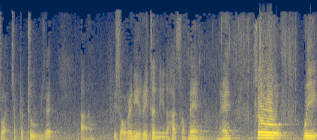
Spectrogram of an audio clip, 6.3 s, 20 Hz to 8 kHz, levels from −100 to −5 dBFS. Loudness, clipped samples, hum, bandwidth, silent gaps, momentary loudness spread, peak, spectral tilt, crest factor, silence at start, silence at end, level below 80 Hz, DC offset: -13 LUFS; 0.2%; none; 7.6 kHz; none; 22 LU; 0 dBFS; -8 dB/octave; 14 dB; 0 s; 0 s; -42 dBFS; under 0.1%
